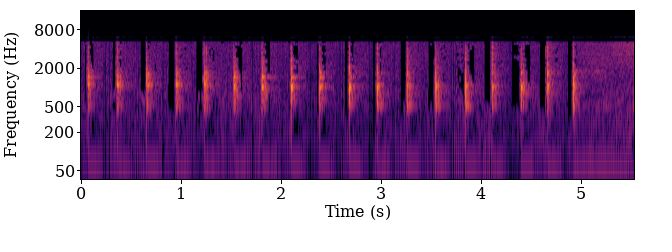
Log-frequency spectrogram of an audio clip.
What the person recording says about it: tap along the center line and listen to that highest overtone. You can hear that again, it changes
